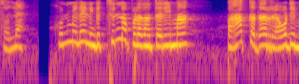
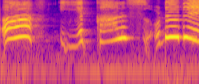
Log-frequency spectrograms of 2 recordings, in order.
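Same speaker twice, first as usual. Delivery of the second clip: laughing complaint; 9 semitones higher, 4 dB louder, much slower than usual. Acted. Feet burning in hot sun.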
